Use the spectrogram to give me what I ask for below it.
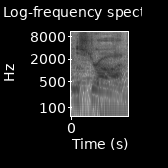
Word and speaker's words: Lestrade: Inspector Garrett Lestrade.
